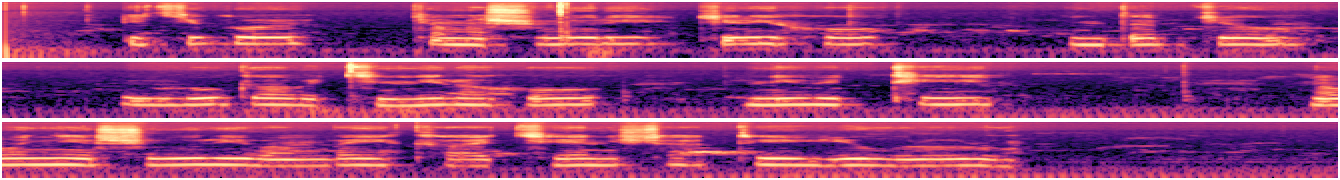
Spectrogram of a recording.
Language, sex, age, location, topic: Kinyarwanda, female, 25-35, Huye, education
